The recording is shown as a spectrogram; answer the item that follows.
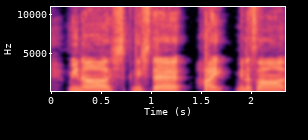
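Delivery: mock high-pitched voice. Telling Jay what she sounds like when mad, imitating her very high voice. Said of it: "She's like really high".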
